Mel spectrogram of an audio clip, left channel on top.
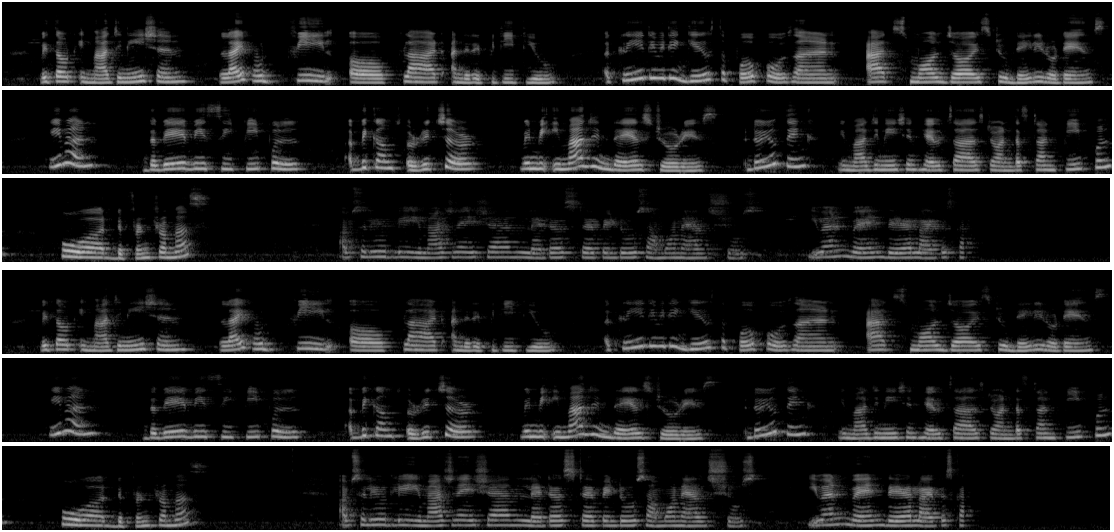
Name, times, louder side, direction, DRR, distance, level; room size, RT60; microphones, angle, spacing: voice 1, 0.4-1.9 2.2-5.5 6.0-7.1 7.4-8.4 8.6-10.9 11.6-12.1 12.5-14.1 14.6-15.9 16.3-18.2 18.5-19.2 19.5-22.2 22.8-24.1, left 3 dB, 25° left, 0.4 m, -29 dB
voice 2, 25.3-29.8 30.3-31.8, right 4 dB, 60° right, 0.9 m, -35 dB
12.0 x 11.0 x 2.3 m
head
